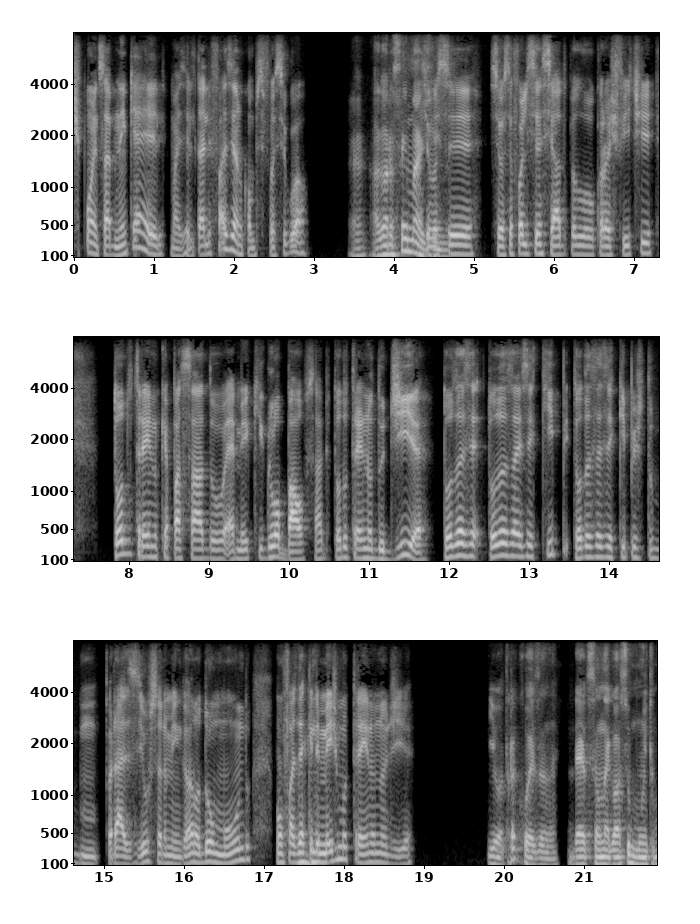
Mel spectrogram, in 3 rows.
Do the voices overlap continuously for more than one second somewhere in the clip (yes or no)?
no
